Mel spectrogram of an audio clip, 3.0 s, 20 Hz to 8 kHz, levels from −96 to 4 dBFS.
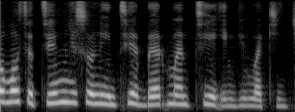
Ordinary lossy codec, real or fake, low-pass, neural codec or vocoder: none; fake; none; codec, 16 kHz, 1 kbps, FunCodec, trained on Chinese and English, 50 frames a second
